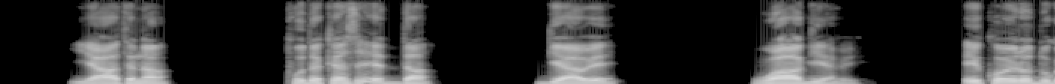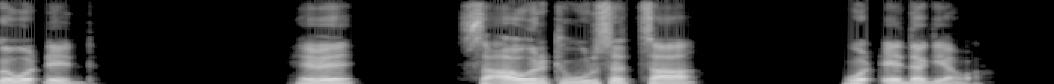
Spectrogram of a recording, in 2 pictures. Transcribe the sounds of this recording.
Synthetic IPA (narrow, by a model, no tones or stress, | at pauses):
jaːt̪ɛnɐ | pʊd̪ɛkɛs̬eːd̪ːɐ | ɡɪjaːwɛ | waːɡɪja̰ːwḛ | ʔɪkɔjɾɔd̪ʊɡɛwɔɗːe̞ːd̪ːɐ̥ | hɛwɛ | sɐʔɐwhɛɾkːɪwʊɾsɛt͡sːaː | wɔɗːe̞ːd̪ːɐɡɪja̰ːwa̰ː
